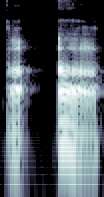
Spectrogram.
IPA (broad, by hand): ʔ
